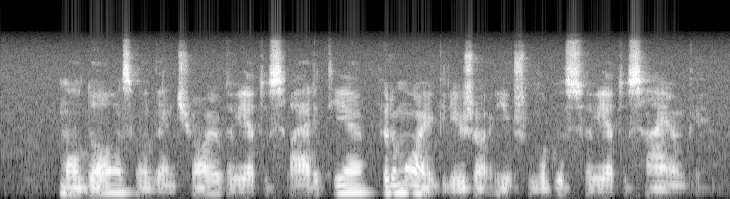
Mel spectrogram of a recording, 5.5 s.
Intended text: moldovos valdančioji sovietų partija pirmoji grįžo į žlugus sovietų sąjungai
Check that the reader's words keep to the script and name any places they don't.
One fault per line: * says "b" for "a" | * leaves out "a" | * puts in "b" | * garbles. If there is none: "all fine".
all fine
